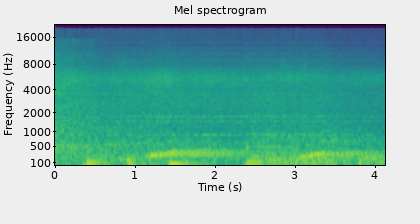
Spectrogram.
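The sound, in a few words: storm waves and heavy rain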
